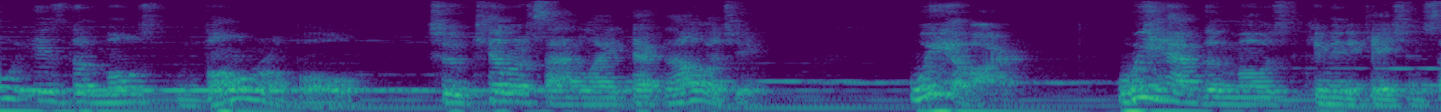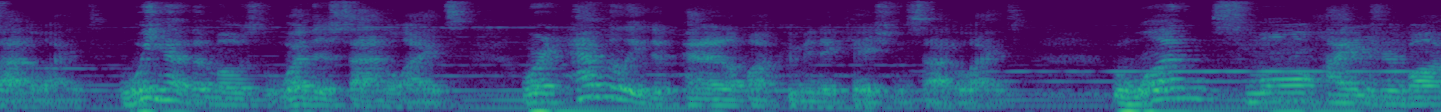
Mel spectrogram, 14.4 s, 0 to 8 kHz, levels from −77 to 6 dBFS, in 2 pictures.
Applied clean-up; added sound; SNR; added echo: none; none; none; reverberation time 0.2 s.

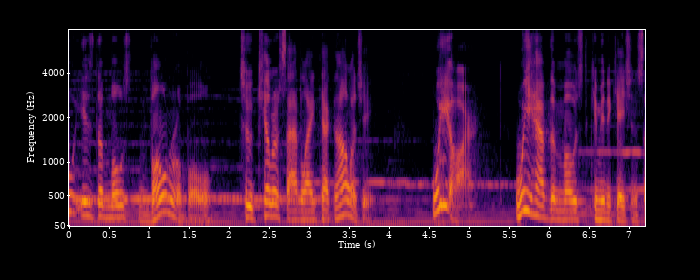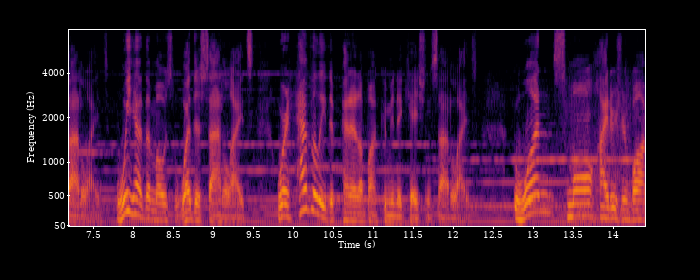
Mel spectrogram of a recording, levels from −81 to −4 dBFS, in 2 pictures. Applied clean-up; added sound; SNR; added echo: none; none; none; none.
